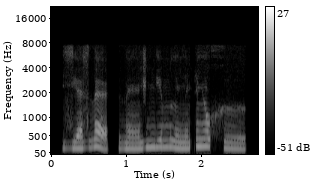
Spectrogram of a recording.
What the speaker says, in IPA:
zʲ ɛ z ð ɛ | ð ẽ ʒ nʲ e m l ĩ ʈ ĩ o̯ x ɯ

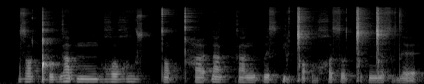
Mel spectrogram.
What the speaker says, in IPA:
z ɒ ǃʼ ɤ ɡ a p mː ṳ ʁ u ʁ ṳ z tː ɒ p qʰ ɛ ʔ ɾ a kː a ŋ ɪ p ɪ s p j a̤ ǀ ɒ ʔ ṳ χ ɤ s ɤ ǀ ɪ p ŋ͡ǀ ə s ə̤ d ɛ

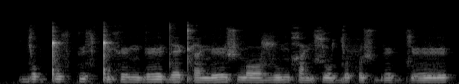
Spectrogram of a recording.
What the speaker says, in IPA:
ɟ o ɡ ǃ u s k ʉ s ǃ y x øː ŋ ɡ øː d ɛ kʰ æ ŋ øː ʃ ŋ ɔː ɮ u ŋ χ æ ŋ ɕ o ɟ u ħ u ʃ b øː ɡ c øː

